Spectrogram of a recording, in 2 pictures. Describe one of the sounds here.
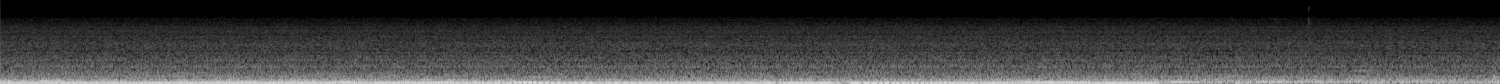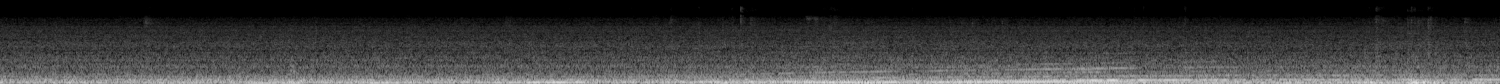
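A bus engine rumbles low and steady from inside the bus.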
